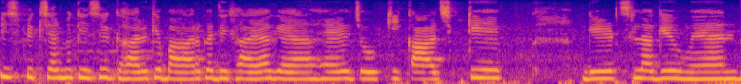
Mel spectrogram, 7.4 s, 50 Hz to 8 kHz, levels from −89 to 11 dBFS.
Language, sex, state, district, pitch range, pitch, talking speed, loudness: Hindi, female, Uttar Pradesh, Shamli, 245-275 Hz, 250 Hz, 155 wpm, -12 LUFS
